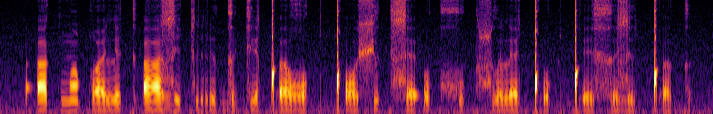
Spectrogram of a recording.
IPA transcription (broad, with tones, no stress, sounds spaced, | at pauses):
ʔ a˦ k ŋ õ˦ qʷ e˨ l e˦ k ʔ a˦ z i˦˨ k r ɨ˨ ɡ ɘ˨ kʲ a˦ ǃʼ ɐ˦ ʁʷ ɐ˨ k ǃʼ ɔ˨ ʃ ɨ˦ k s ɛ˨ ʔ o˦ k x u˨ k sʷ ɐ˦ l ɛ˦ ǃʼ o˦ k ǃʼ e˦ x ɘ˨ z ɨ˨ ǃʼ ɐ˨ k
